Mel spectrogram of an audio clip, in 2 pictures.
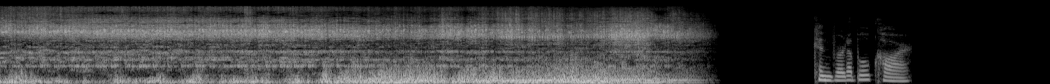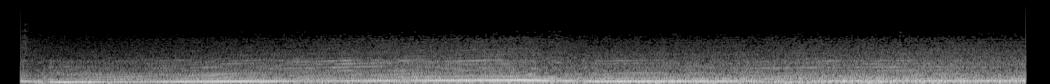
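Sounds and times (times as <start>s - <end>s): car running with low hum: 0.0s - 7.2s, 10.7s - 20.8s.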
